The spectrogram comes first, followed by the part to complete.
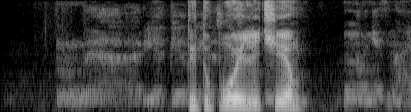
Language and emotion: Russian, angry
